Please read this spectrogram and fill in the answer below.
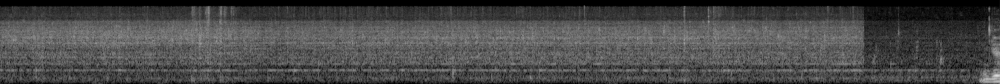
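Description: Hot oil sizzling steadily in a large aluminium degh as chunks of boneless meat go into the fried ginger-garlic paste and green chilies. The sizzle cuts off suddenly near the end.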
